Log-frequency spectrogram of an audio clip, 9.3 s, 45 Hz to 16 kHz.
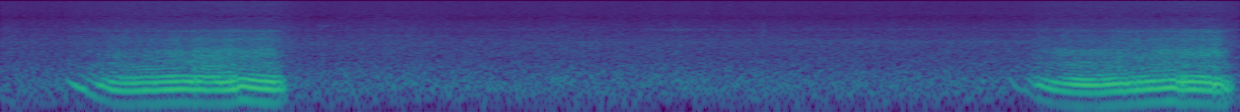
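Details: Two deep, buzzing, vibrating snores on the in-breath, separated by a long quiet out-breath, about 8 breaths a minute: snoring.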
